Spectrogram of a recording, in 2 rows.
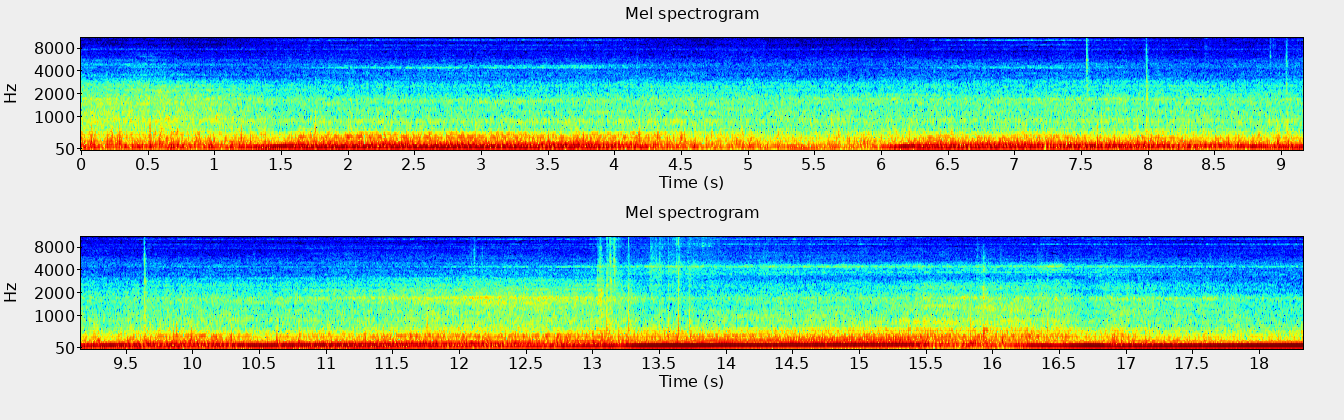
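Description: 2003 Ford Mustang SVT Cobra's supercharged 4.6-litre V8 heard from inside the cabin while driving slowly. The engine note climbs under light throttle and falls back several times, then holds a steadier, higher note near the end.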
